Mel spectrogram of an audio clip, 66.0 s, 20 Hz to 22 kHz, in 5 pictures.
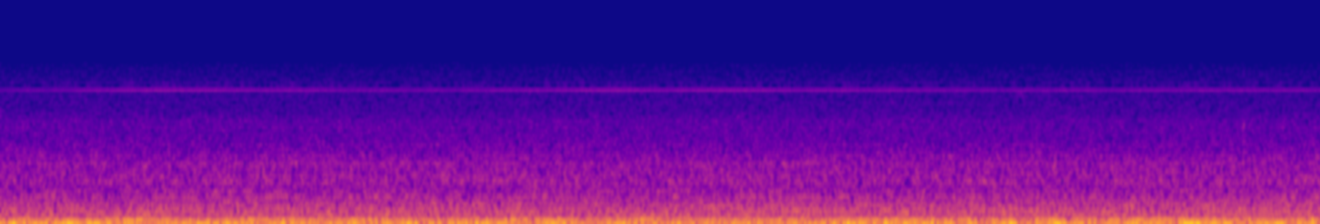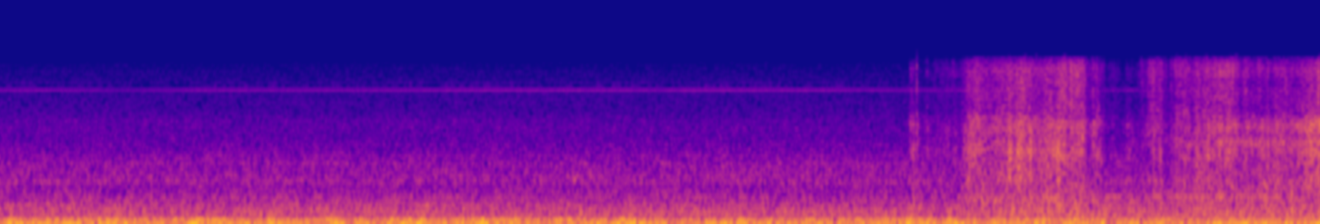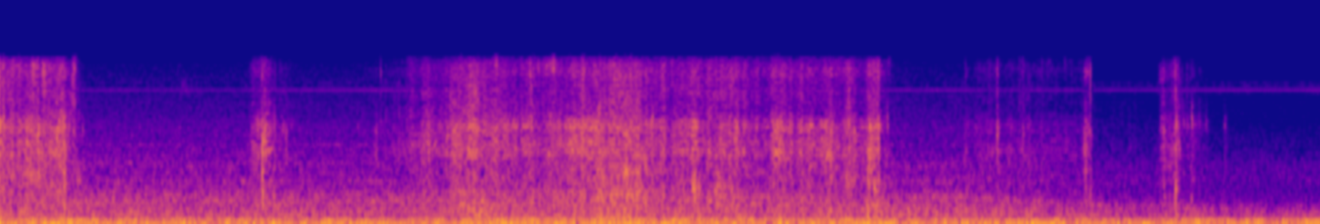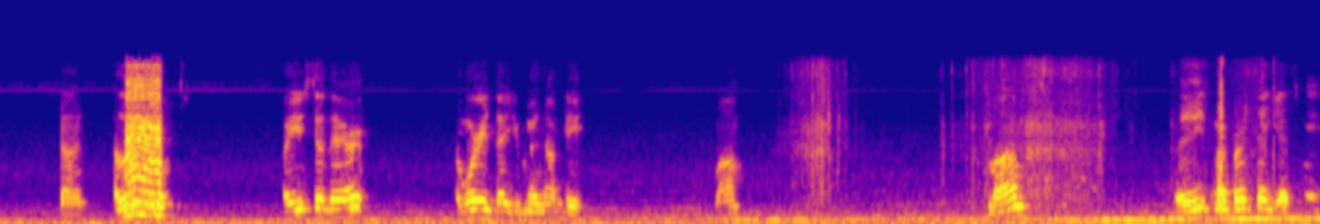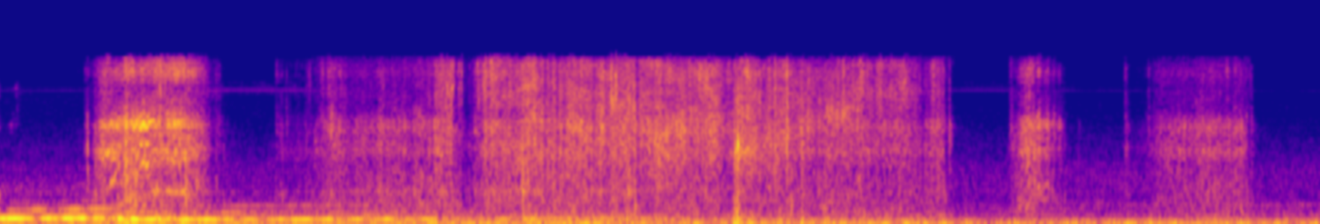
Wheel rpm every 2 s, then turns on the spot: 0, 0, 0, 0, 0, 0, 0, 0, 0, 0, 0, 10, 20, 20, 0, 20, 30, 20, 0, 0, 0, 0, 0, 0, 10, 10, 20, 50, 30, 30, 30, 10, 10.
22-28 30-36 56-62 64-66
